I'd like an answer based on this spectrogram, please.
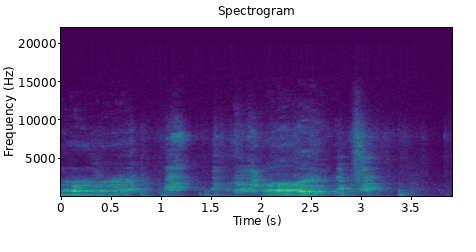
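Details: A Siberian Husky reacting in surprise to sneezing, a runny nose and a blocked nose gives short, noisy snorting grumbles in several bursts, with a brief whiny tone near the middle, and a person speaks just before.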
